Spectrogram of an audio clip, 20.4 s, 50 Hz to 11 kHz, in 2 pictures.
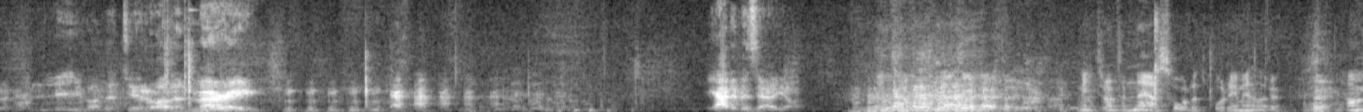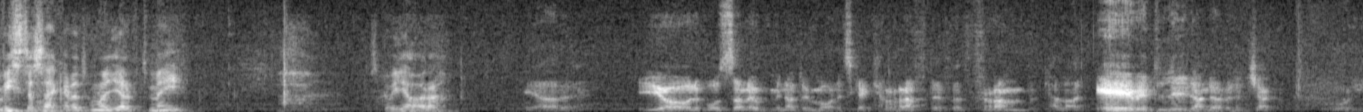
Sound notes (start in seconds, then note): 6.4 audience laughs; 12.7 sighs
